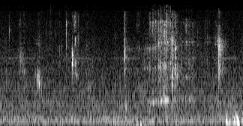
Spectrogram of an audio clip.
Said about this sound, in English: Stop chewing like certain people in my life.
